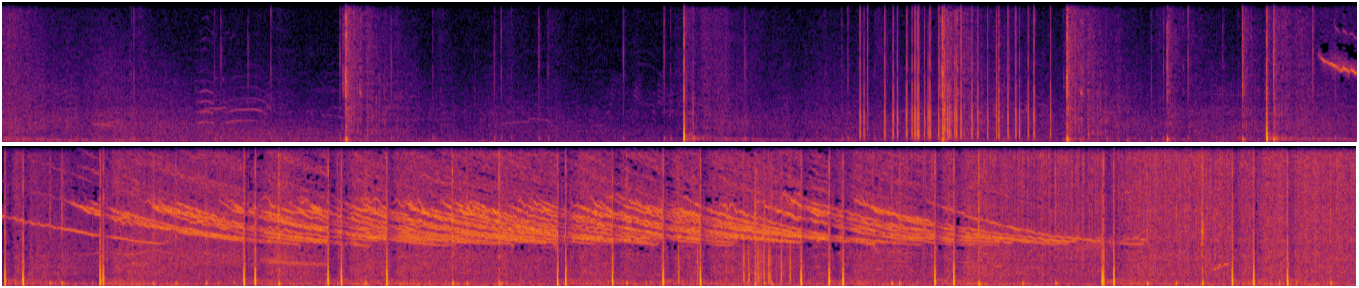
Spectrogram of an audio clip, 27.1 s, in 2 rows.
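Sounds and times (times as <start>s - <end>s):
firework bangs: 0.0s - 5.6s, 6.2s - 27.0s
shrill falling firework whistles: 13.2s - 27.0s.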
